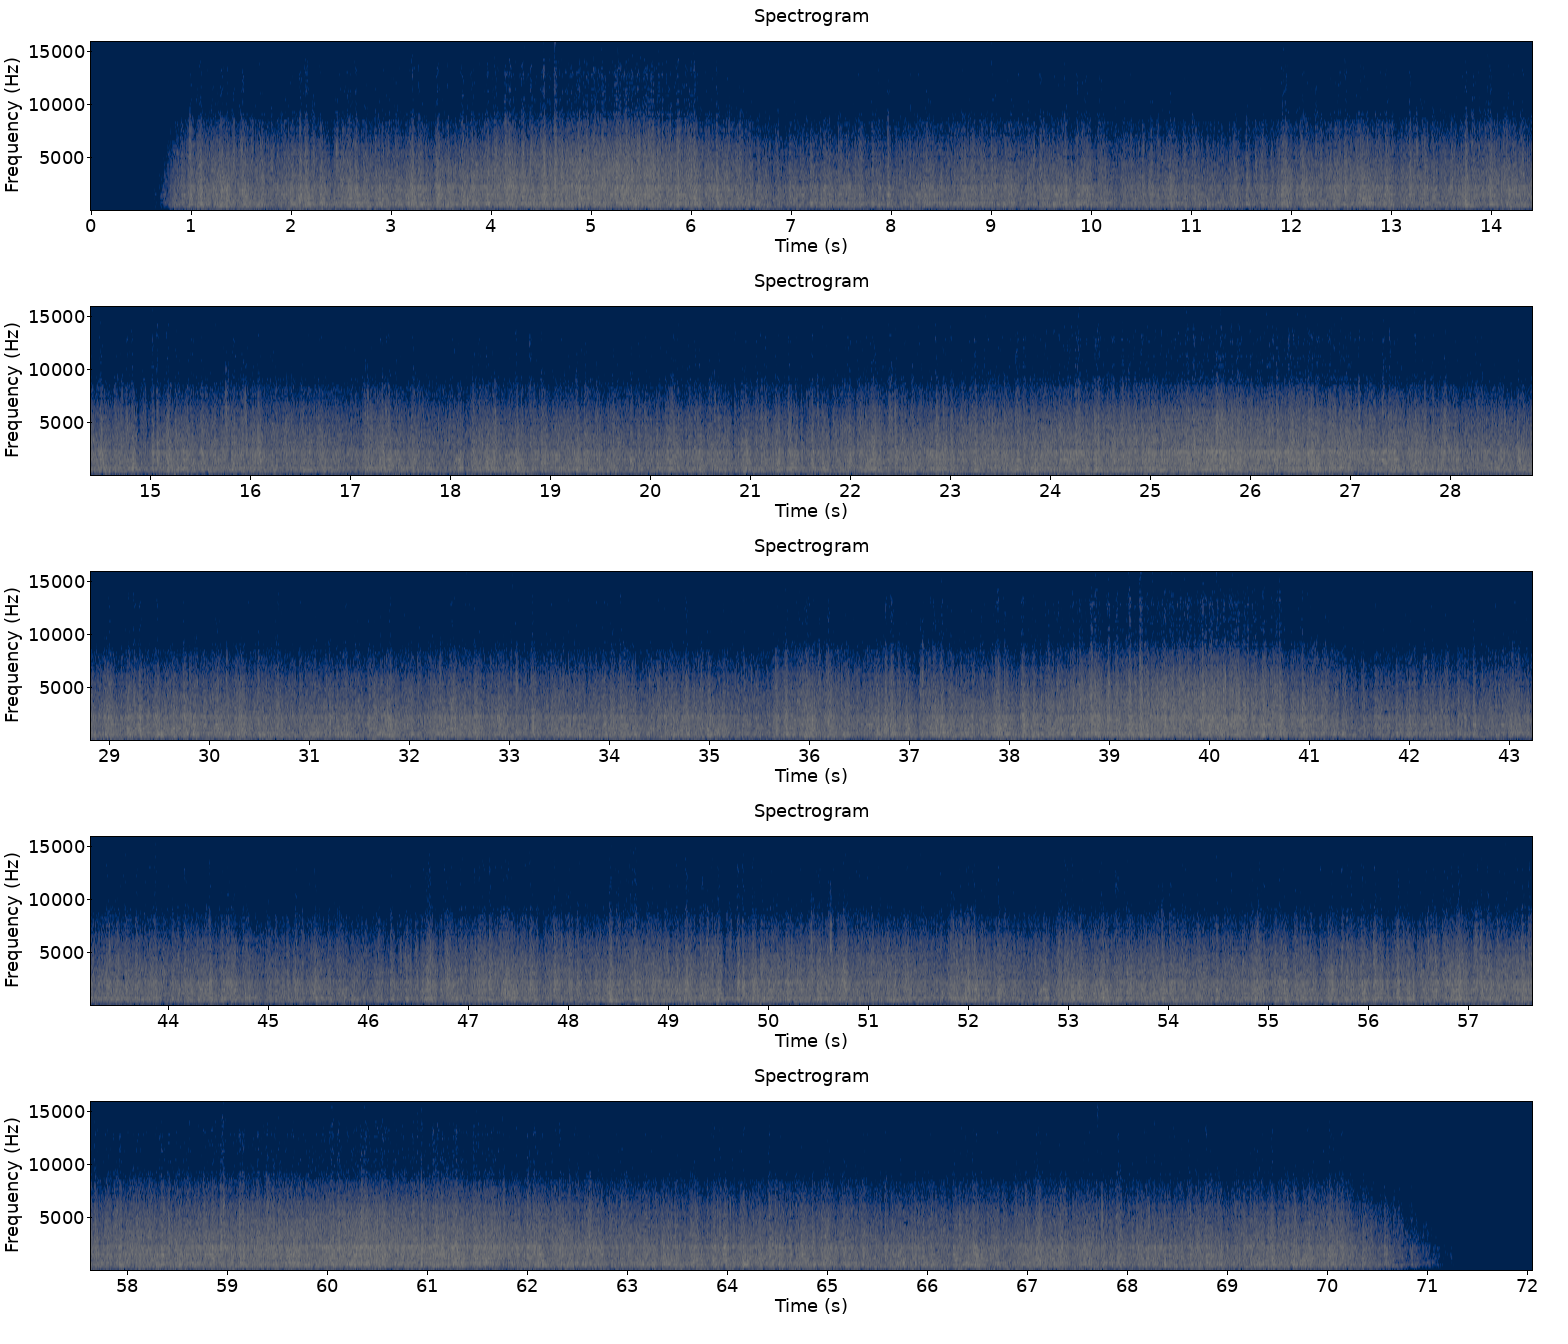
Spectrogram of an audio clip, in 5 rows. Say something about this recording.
AMB Rain Window
Recorded rain hitting the windows inside my car. Used a ZOOM H2, light eq and compression to take out unwanted noise, and then spread out the stereo field.
rain, window, ambience, interior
